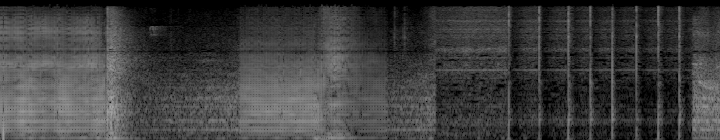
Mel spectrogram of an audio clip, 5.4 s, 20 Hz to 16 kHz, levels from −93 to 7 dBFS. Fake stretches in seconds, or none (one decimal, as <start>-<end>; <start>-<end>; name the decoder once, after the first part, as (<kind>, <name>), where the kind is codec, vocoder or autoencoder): 0.0-0.8 (vocoder, BigVGAN v2); 1.8-2.9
